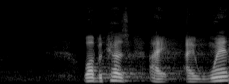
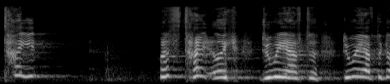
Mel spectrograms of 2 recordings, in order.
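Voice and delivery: much higher panicky questions; panicked husband; 12 semitones higher than usual. Retold or imitated. Husband panics at the wife's labor, asking in a much higher voice. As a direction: panic rising as you ask. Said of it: "I'm like".

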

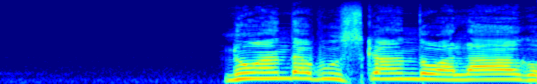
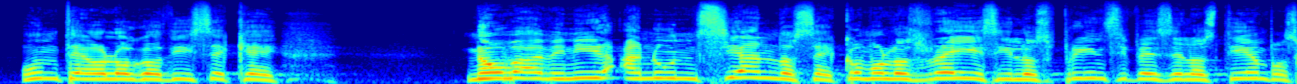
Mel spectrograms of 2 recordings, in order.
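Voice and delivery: normal talking voice

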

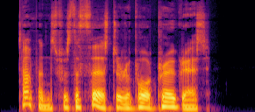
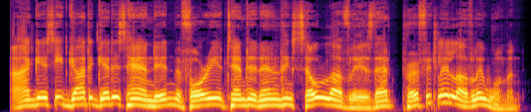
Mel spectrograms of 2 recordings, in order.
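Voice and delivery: put-on Alabama accent; 6 semitones higher than usual. A narrator's reading. Hank Ryder praising Marguerite to Tommy, Alabama accent. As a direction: gush admiringly like an Alabama gentleman. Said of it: "Mister Ryder came from Alabama".

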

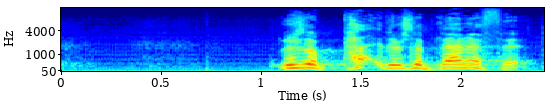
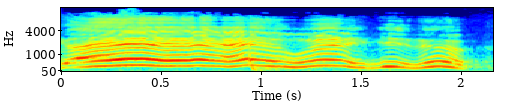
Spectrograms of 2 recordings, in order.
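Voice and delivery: a high, louder, mock-whiny groan; self-pitying whine; 8 semitones higher, 7 dB louder, much slower than usual. Preacher acting out his grumpy self-pitying morning, mock whine. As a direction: whine like a sulky child feeling sorry for himself. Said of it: "just self-pitying".

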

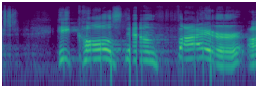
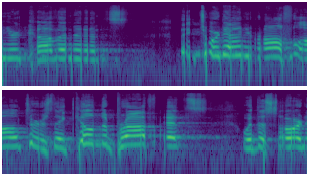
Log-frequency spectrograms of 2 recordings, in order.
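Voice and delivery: whiny, high-pitched complaint; Elijah; 5 semitones higher than usual. Acted. Depressed prophet complaining to God, in a whiny voice. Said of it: "read verse fourteen with the whiny voice".

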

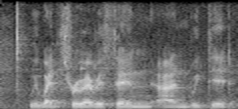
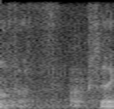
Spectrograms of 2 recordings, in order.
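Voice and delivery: slow unvoiced mutter under the breath; muttered curse; 16 dB quieter, slower than usual. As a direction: grumble it to yourself, slow and barely voiced. Annoyed at family sitting nearby.

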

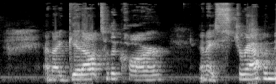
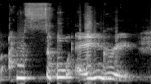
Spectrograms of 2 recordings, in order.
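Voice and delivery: slow, higher "so angry", both words stretched; emphatic; 5 semitones higher, 3 dB louder, slower than usual. Retold or imitated. Mom recalling the car tantrum, emphatic. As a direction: lean hard on "so angry", drawing it out. Recalls her own fury, drawn out.

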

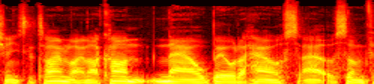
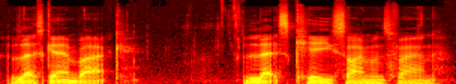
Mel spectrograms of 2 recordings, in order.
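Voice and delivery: plotting; 5 semitones lower, 6 dB quieter, slower than usual. Retold or imitated. Conspirators plotting revenge.

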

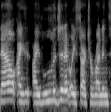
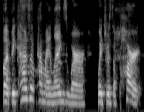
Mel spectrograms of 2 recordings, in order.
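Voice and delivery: ordinary talk

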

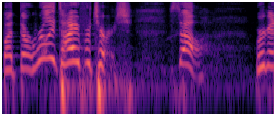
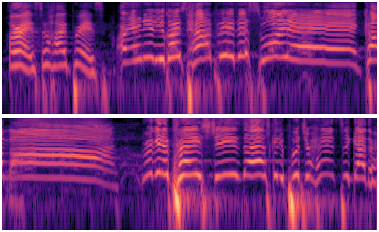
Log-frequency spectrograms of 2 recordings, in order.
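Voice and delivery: loud, much higher, shouted hype; high praise hype; 6 semitones higher, 6 dB louder than usual. Pretend. Worship leader hyping a happy congregation, shouting high and loud. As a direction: pump up the crowd.

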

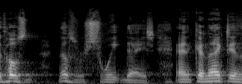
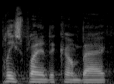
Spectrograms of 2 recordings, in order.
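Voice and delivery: ordinary delivery

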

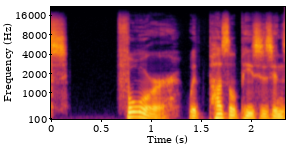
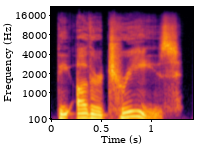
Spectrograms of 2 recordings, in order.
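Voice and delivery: excited; 7 semitones higher than usual. Acted. Boy's sudden realization.

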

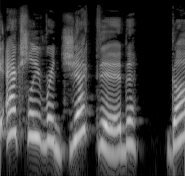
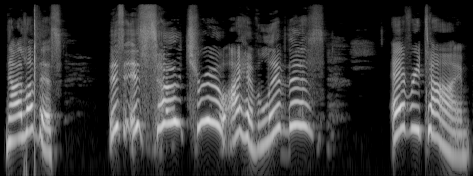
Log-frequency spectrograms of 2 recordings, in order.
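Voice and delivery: much higher, louder outburst of conviction; excited exclamation; 8 semitones higher, 4 dB louder than usual. Real, not acted. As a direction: lift the voice high with delight. Preacher exclaims with passion.

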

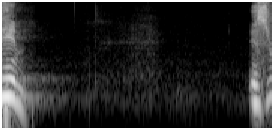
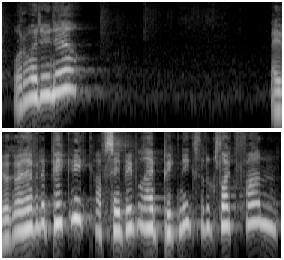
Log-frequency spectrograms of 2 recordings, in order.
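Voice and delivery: mock clueless Satan; 6 dB quieter, faster than usual. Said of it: "And he goes".

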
